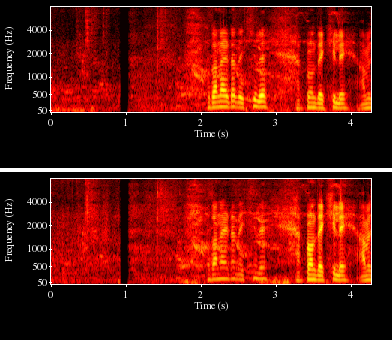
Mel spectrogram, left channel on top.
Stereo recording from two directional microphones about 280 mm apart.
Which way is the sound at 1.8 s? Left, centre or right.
Centre.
